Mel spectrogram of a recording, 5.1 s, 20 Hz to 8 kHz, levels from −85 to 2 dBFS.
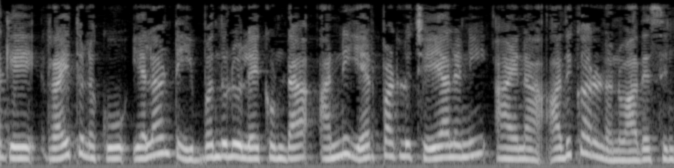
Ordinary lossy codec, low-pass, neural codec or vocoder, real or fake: none; 7.2 kHz; none; real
